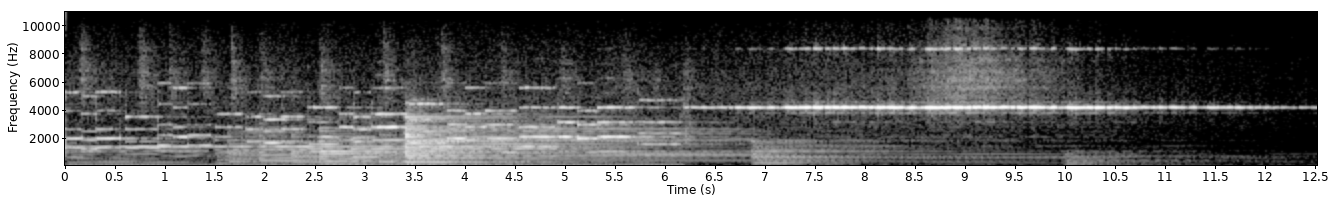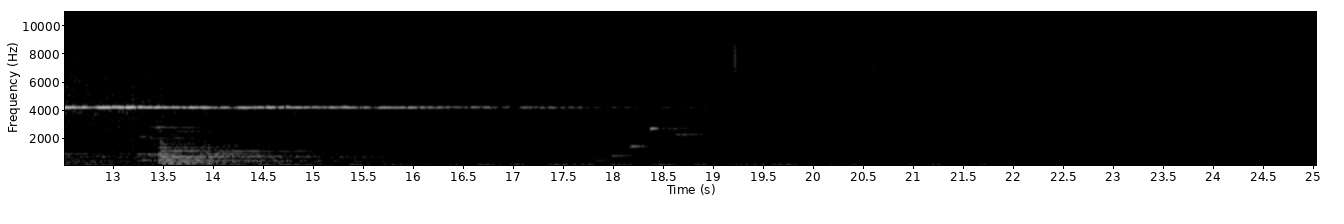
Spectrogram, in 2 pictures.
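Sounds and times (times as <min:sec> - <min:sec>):
organ playing a classical-style piece: 0:00.0 - 0:15.9.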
